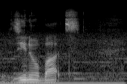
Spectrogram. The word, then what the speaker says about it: xenobots: know what xenobots is it's pronounced it's spelled x-e-n is in no XE and O like exactly like Xavier xenobots and they were like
